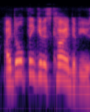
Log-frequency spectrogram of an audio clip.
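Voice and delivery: loud, high, wounded reproach; hurt protest. A narrator's reading. Curdie accuses the princess of mocking him, loudly hurt. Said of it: "feeling very much hurt".

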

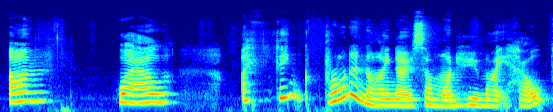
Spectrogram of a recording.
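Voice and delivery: hesitant, with halting pauses; nervous. Acted. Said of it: "said Cam nervously".

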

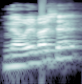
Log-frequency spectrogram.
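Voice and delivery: loud, high mocking question; teasing disbelief. Real, not acted. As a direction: needle him with disbelief.

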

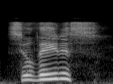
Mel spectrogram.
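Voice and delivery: loud, high-pitched call; excited yell. A narrator's reading. Father spotting the tree man waking, excited yell. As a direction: holler the name in delight. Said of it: "Lucas yelled".

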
